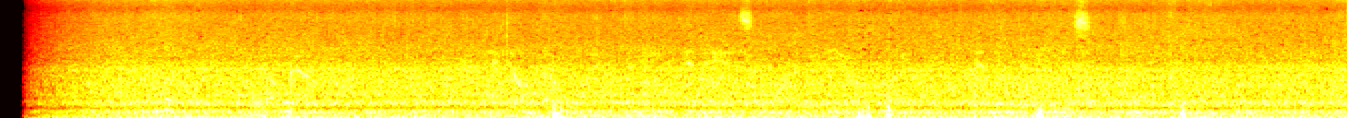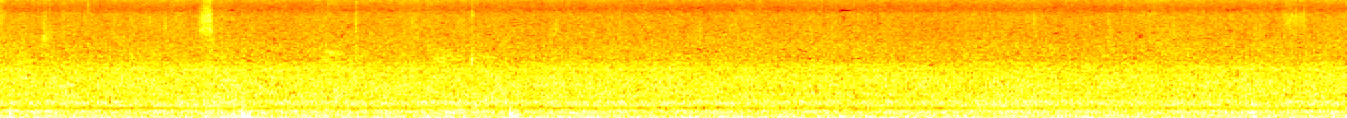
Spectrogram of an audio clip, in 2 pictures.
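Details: Kept honey bees buzz steadily, a dense low hum of many wingbeats with no pause; an aeroplane can also be heard.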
